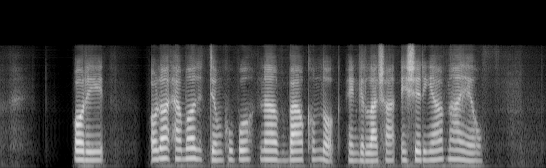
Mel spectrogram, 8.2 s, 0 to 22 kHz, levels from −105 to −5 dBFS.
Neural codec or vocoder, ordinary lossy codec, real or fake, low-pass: codec, 16 kHz, 0.2 kbps, FocalCodec; none; fake; 7.2 kHz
